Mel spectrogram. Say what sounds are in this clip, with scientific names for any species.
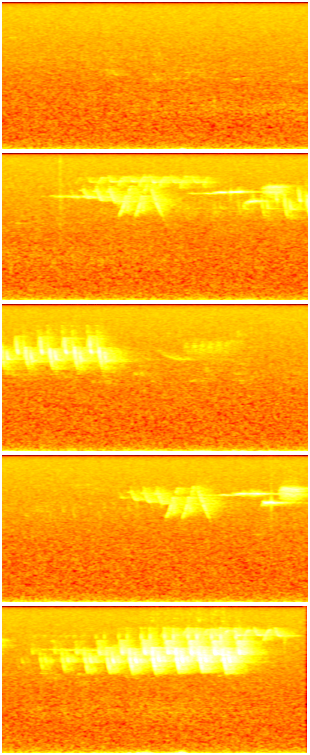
Setophaga virens, Mniotilta varia, Setophaga pensylvanica, Seiurus aurocapilla, Setophaga caerulescens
